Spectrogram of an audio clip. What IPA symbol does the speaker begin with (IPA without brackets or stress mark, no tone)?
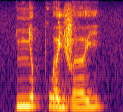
ɲ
